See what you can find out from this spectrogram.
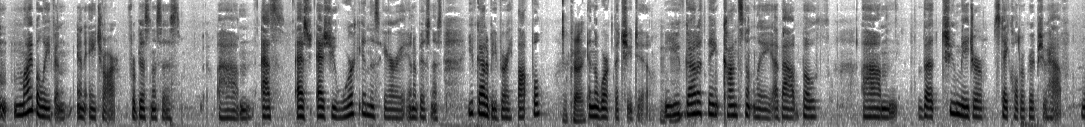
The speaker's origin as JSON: {"language": "English", "town": "Pensacola", "region": "Florida", "country": "United States", "tie": "born there", "also_born_or_lived": "Key West", "said": "So we traveled all over the U.S., and I was born in Pensacola, Florida."}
